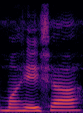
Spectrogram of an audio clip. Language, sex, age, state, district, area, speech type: Goan Konkani, female, 18-30, Goa, Murmgao, rural, spontaneous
